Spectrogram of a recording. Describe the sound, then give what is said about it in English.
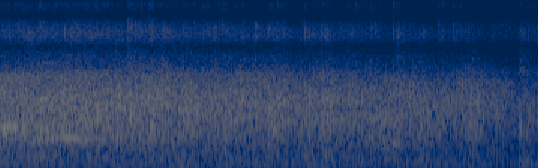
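A large audience claps, shouts and declares loudly and continuously, a dense roar of applause mixed with crowd noise that stays steady before easing off slightly at the end. “Come on, just one step more, shouting and clapping and declaring.”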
